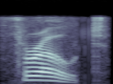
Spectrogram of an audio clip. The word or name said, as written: throat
